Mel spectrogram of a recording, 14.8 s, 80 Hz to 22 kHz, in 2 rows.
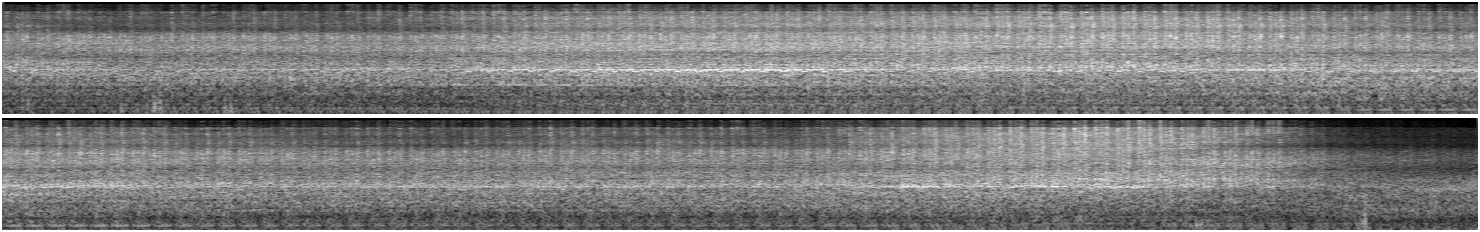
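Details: R53 MINI Cooper S at idle: stumbling, uneven lumpy beat with faint irregular knock; cylinder 1 misfire with zero compression, timing chain found slack on the right side with a broken guide rail.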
